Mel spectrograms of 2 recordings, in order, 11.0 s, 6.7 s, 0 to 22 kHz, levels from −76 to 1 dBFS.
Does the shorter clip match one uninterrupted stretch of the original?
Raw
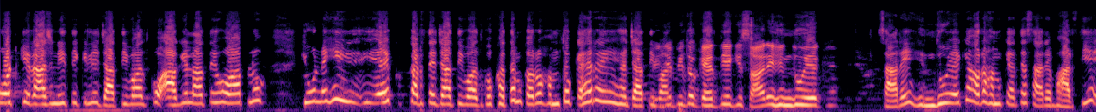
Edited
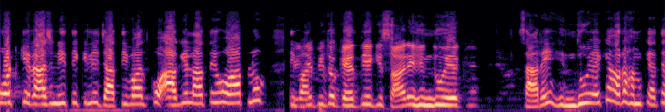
no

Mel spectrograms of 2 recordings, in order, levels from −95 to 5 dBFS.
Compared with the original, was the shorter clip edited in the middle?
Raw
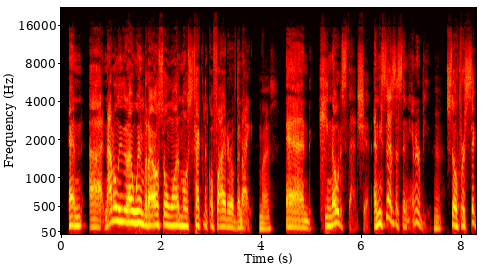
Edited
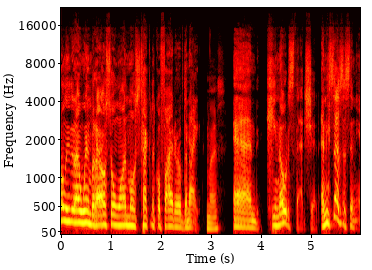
no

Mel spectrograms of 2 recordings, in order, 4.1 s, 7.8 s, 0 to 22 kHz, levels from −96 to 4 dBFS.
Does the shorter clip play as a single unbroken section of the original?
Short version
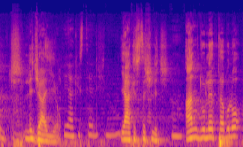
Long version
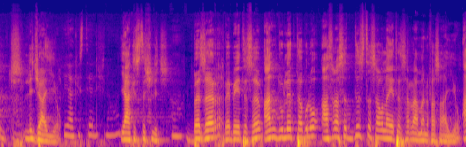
no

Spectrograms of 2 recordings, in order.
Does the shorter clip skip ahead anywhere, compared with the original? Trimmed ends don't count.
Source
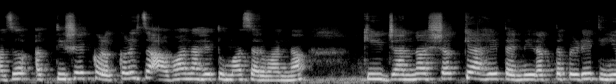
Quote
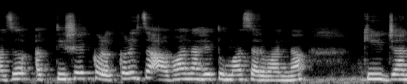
no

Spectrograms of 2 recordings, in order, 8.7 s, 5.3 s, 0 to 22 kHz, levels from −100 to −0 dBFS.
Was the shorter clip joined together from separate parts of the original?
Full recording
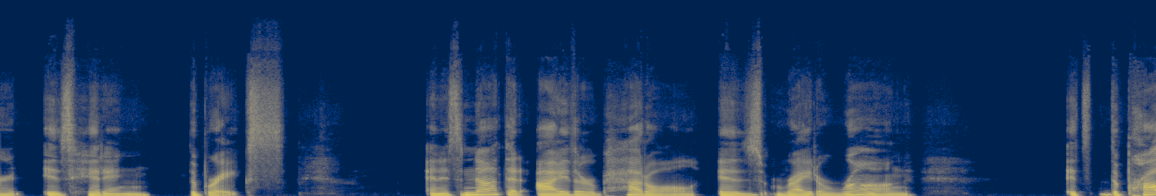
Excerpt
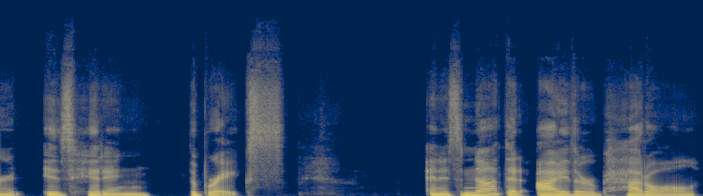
no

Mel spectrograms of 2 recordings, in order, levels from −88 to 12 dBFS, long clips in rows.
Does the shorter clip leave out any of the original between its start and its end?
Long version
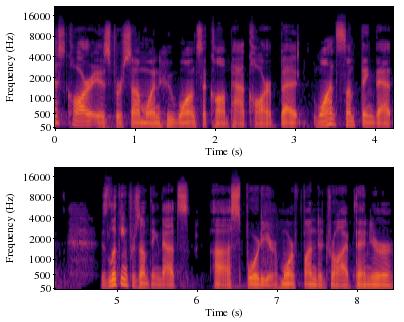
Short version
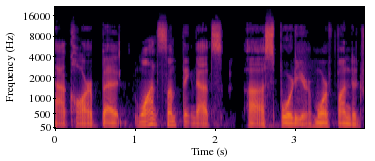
yes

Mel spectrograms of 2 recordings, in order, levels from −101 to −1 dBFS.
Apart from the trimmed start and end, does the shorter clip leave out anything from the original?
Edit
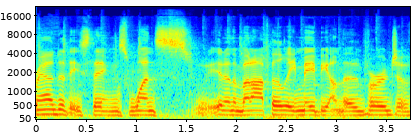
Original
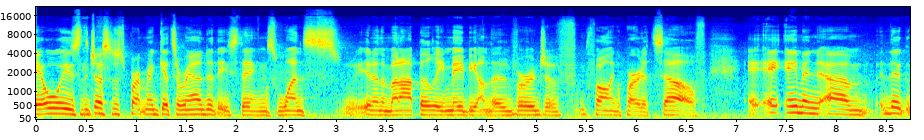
no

